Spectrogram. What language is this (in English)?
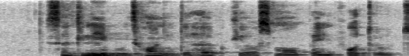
Nigerian Pidgin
